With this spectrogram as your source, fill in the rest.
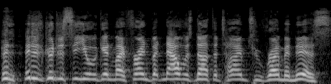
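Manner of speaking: frantic, urgent call, very high and very loud. Narrator voicing Babatunde greeting an old friend, frantic. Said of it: "Babatunde said frantically".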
